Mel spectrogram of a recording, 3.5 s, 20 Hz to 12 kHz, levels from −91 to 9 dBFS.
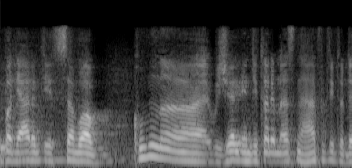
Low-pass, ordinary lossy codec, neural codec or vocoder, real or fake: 7.2 kHz; AAC, 48 kbps; codec, 16 kHz, 0.5 kbps, X-Codec, HuBERT features, trained on general audio; fake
